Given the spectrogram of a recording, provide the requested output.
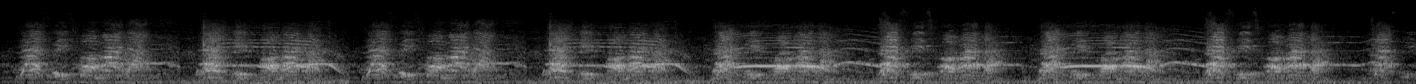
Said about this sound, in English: Those are the voices of sex workers in unison holding peaceful demonstration along Moy Avenue Road.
